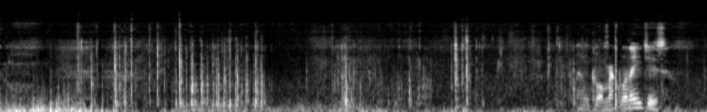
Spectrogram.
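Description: Fishing tackle clicks and rattles as it is handled.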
